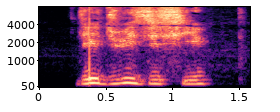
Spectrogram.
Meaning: second-person plural imperfect subjunctive of déduire
- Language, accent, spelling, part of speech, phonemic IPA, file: French, Canada, déduisissiez, verb, /de.dɥi.zi.sje/, LL-Q150 (fra)-déduisissiez.wav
